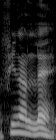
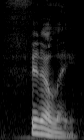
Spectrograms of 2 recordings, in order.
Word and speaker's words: finale: 그 다음에 뭐 최종의 뭐 마지막 이런 말인데 자 이것도 우리는 피날레 이렇게 읽지만 읽어볼게요. finale, finale. 자 finale 이런 식으로 자 finale 뭐 이렇게 읽으면 돼요.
